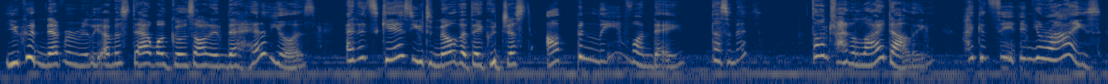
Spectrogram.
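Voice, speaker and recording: Woman playing female shapeshifting monster, very high pitch, possessive, coaxing, menacing, drawn-out intimate phrasing, horror ASMR acting, background music. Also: expressive. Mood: coaxing, manipulative.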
